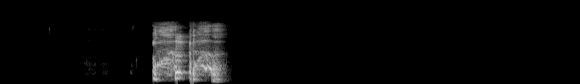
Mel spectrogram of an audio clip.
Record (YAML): cough_length: 5.8 s
cough_amplitude: 32371
cough_signal_mean_std_ratio: 0.25
survey_phase: beta (2021-08-13 to 2022-03-07)
age: 65+
gender: Male
wearing_mask: 'No'
symptom_none: true
smoker_status: Never smoked
respiratory_condition_asthma: false
respiratory_condition_other: false
recruitment_source: REACT
submission_delay: 3 days
covid_test_result: Negative
covid_test_method: RT-qPCR
influenza_a_test_result: Negative
influenza_b_test_result: Negative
